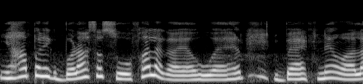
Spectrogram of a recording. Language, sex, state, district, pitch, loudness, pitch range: Hindi, male, Jharkhand, Garhwa, 260 Hz, -11 LUFS, 240-350 Hz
